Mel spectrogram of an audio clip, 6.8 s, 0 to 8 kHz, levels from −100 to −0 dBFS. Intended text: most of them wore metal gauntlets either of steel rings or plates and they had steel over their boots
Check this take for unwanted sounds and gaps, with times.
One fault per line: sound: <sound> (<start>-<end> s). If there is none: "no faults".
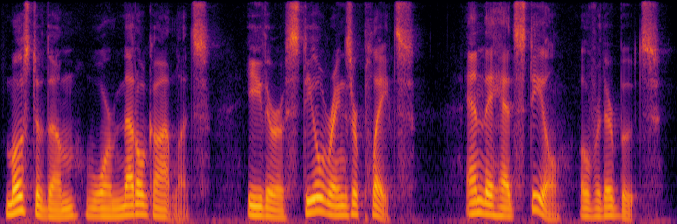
no faults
